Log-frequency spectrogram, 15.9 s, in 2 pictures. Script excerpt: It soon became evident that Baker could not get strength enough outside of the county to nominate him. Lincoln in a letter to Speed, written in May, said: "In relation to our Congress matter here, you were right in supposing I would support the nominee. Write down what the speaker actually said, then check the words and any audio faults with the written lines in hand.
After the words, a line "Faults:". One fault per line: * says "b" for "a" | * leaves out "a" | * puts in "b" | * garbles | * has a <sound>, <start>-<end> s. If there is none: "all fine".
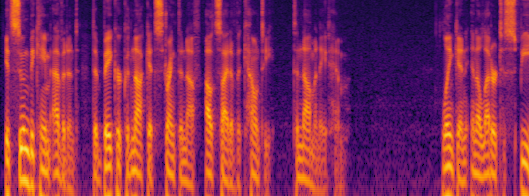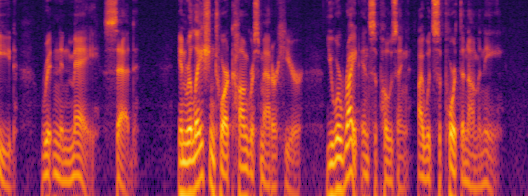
It soon became evident that Baker could not get strength enough outside of the county to nominate him. Lincoln in a letter to Speed, written in May, said: "In relation to our Congress matter here, you were right in supposing I would support the nominee.
Faults:
all fine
